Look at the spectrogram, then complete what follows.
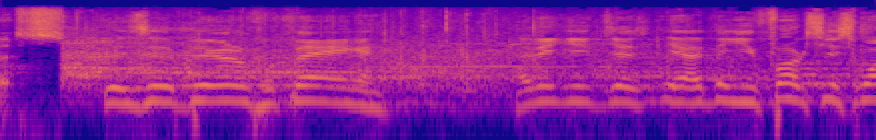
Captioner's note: cheers and applause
